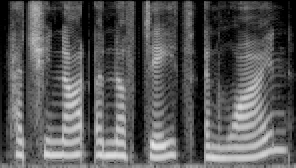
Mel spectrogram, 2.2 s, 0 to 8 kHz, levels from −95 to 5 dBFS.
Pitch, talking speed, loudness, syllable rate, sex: 225 Hz, 190 wpm, -15 LUFS, 4.7 syllables/s, female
